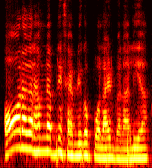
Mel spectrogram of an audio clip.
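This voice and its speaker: A man's voice: on the high side, big pitch swings, a little mellow. A middle-aged man giving a motivational talk to viewers, earnest and advising, mixing in English words. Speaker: motivational speaker.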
